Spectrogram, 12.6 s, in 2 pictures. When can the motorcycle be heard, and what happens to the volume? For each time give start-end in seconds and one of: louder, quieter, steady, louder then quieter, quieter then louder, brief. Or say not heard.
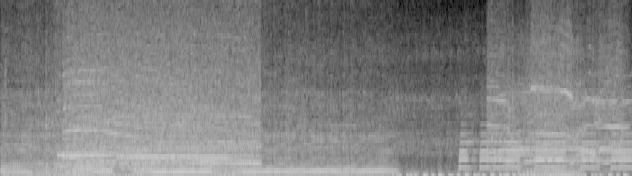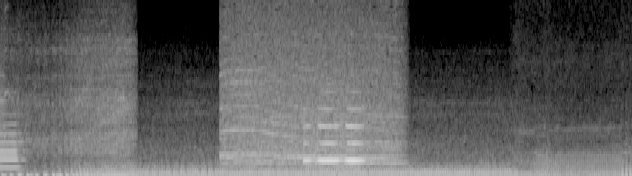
0.0-12.6 quieter.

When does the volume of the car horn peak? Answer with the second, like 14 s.
10 s.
